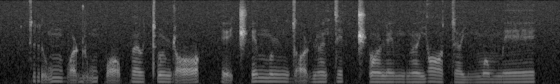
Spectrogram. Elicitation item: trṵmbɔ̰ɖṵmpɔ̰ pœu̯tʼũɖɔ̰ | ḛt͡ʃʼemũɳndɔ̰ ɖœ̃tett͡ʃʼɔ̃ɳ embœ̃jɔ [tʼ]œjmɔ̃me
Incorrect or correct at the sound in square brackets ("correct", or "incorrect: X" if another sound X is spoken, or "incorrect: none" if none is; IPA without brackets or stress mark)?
incorrect: t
